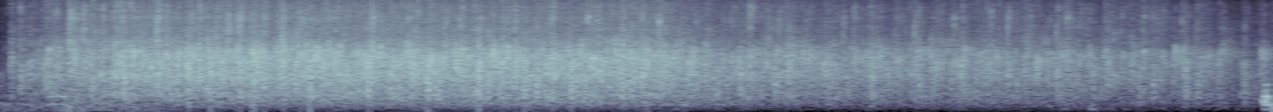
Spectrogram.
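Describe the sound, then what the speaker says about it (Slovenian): An audience at a charity concert applauds: a dense, loud wash of clapping that swells for several seconds, then eases off slightly and carries on steadily to the end. "A si zaslužijo en aplavz?"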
